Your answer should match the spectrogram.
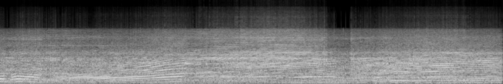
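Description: Vintage Lambretta and Vespa scooters' small two-stroke engines revving and pulling away one after another as they pass close by. The engine pitch rises again and again as each new scooter accelerates.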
